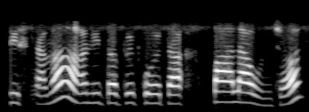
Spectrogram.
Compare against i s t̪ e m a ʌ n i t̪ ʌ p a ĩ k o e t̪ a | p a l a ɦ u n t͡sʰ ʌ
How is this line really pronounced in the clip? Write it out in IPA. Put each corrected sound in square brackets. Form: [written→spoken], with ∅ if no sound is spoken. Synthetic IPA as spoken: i s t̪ [e→a] m a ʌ n i t̪ ʌ p a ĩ k o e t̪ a | p a l a ɦ u n t͡sʰ ʌ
